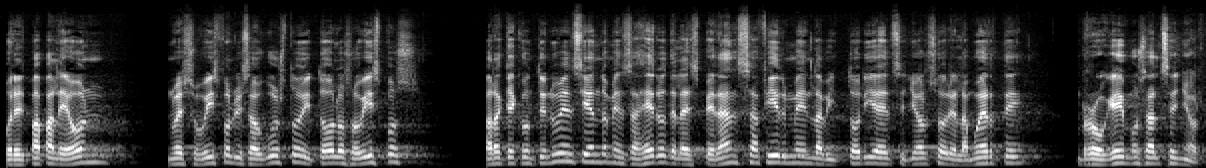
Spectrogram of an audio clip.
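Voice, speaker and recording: A man reading the prayers of the faithful at a funeral mass in a measured liturgical cadence, his voice echoing in a large church. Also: medium pitch. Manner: measured, repeating the response. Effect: cathedral echo. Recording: long church reverb.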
